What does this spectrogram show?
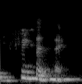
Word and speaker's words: Wittgenstein: los lingüistas más conocidos, Wittgenstein, ¿se pronuncia así? Wittgenstein, sí, ya.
